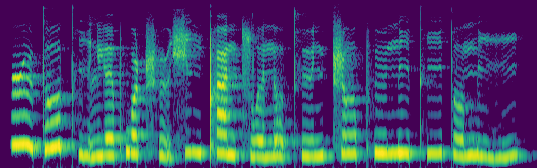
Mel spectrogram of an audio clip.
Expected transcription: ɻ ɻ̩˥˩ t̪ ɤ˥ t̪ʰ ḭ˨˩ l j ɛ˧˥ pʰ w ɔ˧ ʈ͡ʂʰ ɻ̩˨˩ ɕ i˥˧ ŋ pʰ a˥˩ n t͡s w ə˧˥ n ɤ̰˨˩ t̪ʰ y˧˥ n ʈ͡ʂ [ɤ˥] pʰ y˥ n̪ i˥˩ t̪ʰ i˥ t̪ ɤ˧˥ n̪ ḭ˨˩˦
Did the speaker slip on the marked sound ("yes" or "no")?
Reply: no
